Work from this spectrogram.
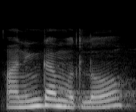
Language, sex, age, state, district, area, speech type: Goan Konkani, female, 18-30, Goa, Ponda, rural, spontaneous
